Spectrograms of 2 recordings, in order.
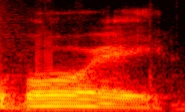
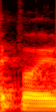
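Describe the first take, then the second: First: Put-on "Boy" stretched long in a Southern drawl; drawn-out Southern boy. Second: Said in the usual way. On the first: Shown as a demonstration. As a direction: drag out the vowel in "Boy". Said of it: "and they'll go". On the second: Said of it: "we say boy".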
